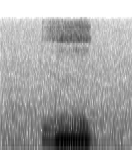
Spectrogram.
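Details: Sheeta the cat gives a single snore: a low, droning rumble lasting about half a second that swells louder midway, then fades into a quiet room.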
